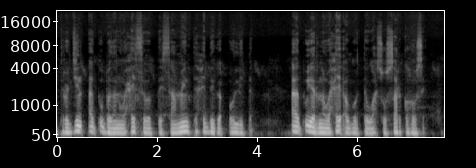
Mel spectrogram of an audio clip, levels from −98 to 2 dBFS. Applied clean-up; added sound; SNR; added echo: none; none; none; none.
